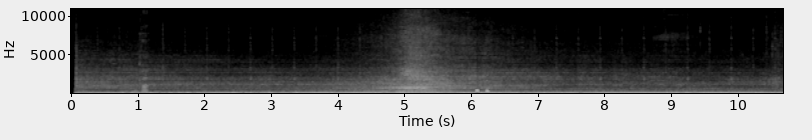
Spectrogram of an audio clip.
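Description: Steady low road and engine rumble heard inside a moving car's cabin, with a rush of noise swelling and fading about five seconds in as an oncoming vehicle passes.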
